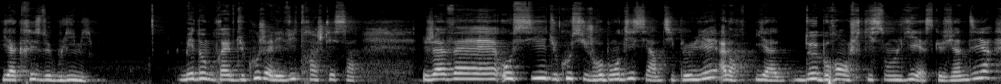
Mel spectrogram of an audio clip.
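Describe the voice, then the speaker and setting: At a moderate pace, the delivery shows ordinary pitch variation. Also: woman, fairly high pitch for a woman. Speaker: eating disorder recovery vlogger. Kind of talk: personal testimony. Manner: hesitant, many fillers.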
